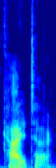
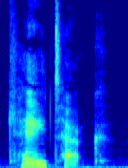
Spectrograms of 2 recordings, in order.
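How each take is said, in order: First: The name starts with a short 'kih' sound. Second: The name starts with a long 'kay' sound. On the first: This is how the speaker personally says it. "I think it's pronounced Kitek. That's how I say it" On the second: This is how the online pronunciation says it. "they pronounced it K-Tech"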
